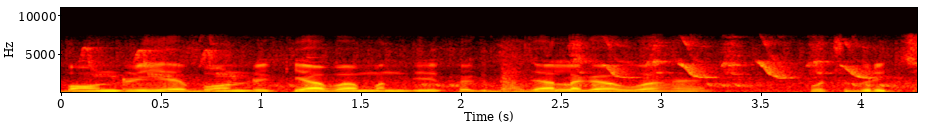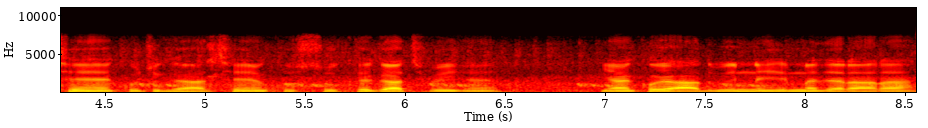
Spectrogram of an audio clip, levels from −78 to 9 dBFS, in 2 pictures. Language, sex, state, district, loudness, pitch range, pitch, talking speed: Hindi, male, Bihar, Katihar, -19 LUFS, 105-115 Hz, 110 Hz, 205 wpm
